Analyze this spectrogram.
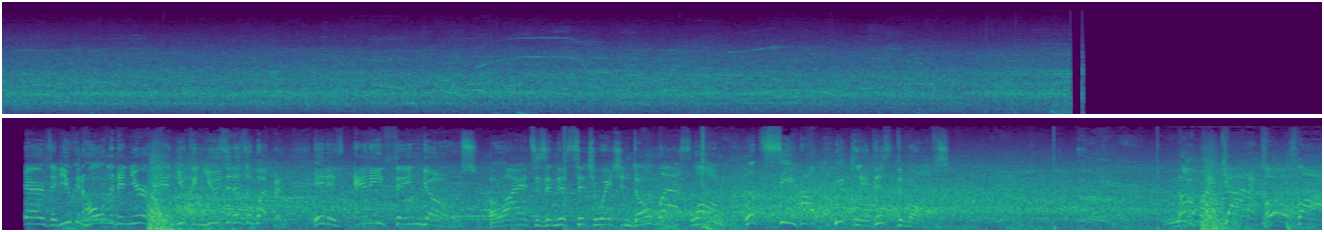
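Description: A large crowd cheers and roars in a big stadium.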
